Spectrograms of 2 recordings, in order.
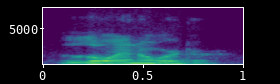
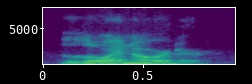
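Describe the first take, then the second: Both takes have the same delivery.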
